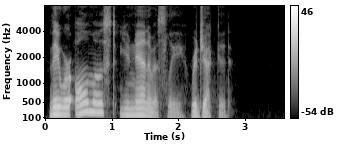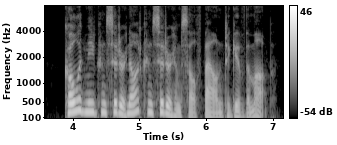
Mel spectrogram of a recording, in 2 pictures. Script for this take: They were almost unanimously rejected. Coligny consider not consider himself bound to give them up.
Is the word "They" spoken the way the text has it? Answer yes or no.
yes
